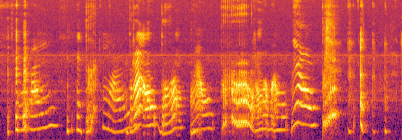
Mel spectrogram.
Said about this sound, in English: Where's Puss? Get her meows out of the way. Squish her a couple times.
